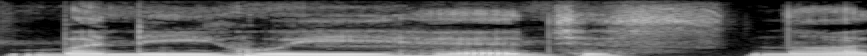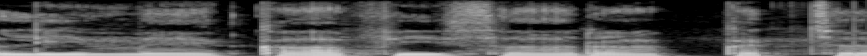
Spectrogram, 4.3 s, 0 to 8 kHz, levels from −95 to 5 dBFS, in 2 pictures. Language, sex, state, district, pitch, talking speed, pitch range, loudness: Hindi, male, Madhya Pradesh, Bhopal, 100 Hz, 140 wpm, 100-105 Hz, -16 LUFS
